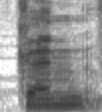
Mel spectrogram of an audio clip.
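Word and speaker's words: 根: Duì, chōu gēn yān chōu gēn yān Okay, gēn, first tone, right? Duì. So all three of those syllables are first tone.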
